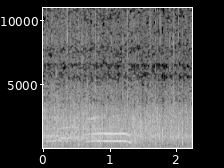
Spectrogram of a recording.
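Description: An audience at an MI Lifestyle business program in Nagpur claps steadily, a broad wash of applause with a few voices mixed in and what sound like whistles carrying over it.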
